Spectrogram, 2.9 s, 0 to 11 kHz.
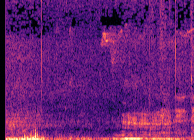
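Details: A male white lion (Panthera leo) at Animal Adventure Park, Harpursville, New York, on 15 October 2021, gives a deep, rumbling roar with a short burst of low grunting, while a woman roars along in the background.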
